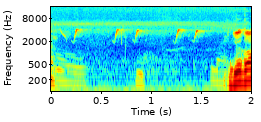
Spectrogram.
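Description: A small bird chirping over and over: short, high, falling chirps about three a second.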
